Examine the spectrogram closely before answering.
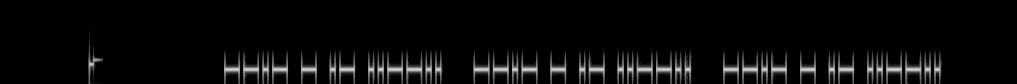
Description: Morse code, heard as a keyed tone, about 25 wpm, 700 Hz. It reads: QTA? QTA? QTA?
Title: Q-Codes Repeated 3x 25wpm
